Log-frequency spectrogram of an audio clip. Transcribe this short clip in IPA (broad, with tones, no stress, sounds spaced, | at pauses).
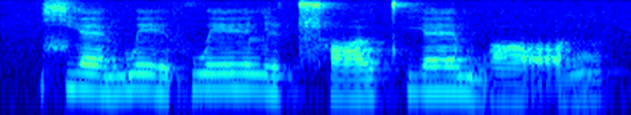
ɕ j ɛ˥˧ n̪ w e˥˩ ɪ̯ f w e˥ ɪ̯ l i˨ ʈ͡ʂʰ ɑ˧˥ ʊ̯ t̪ʰ j ɛ˥ m w ɑ̰˨˩˦ ŋ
